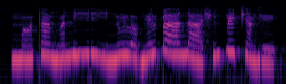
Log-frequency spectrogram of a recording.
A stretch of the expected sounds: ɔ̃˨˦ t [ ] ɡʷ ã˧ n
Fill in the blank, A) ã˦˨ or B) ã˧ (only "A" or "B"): A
